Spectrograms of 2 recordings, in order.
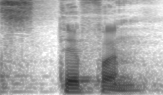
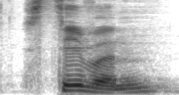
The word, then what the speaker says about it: Stephen: Sentence we have Steven is the team captain. Steven is the team captain. Note phased as sound and not for sound. PH gives V sound and not for sound.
